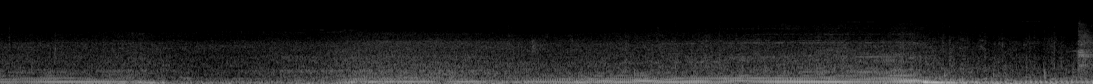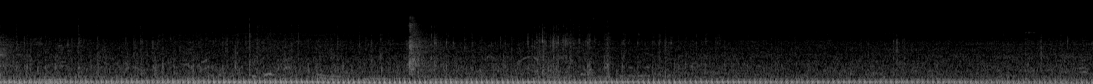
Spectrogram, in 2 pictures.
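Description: Road vehicle engine on a city street, its pitch rising and then dropping sharply about nine seconds in, followed by a steady low traffic hum. Two short clicks come later.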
